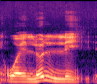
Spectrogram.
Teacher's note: Maka di tanwin bertemu lam, idgham bila gunnah, ya, tanpa gunnah, tidak ada dengung. Yang ada kita baca langsung saja disamarkan ataupun dimasukkan tanwinnya ini ke dalam huruf lamnya.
